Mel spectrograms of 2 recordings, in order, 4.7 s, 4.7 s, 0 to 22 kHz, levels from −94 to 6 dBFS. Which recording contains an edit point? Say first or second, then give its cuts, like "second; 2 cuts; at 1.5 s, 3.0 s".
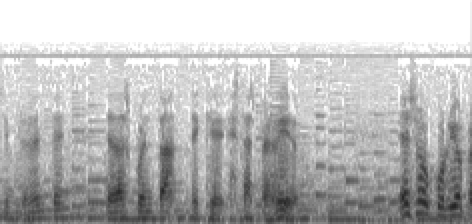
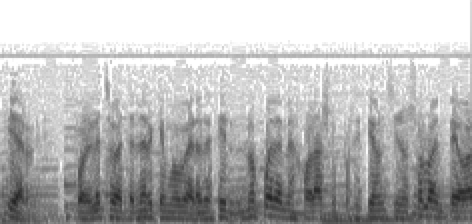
first; 1 cut; at 2.6 s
